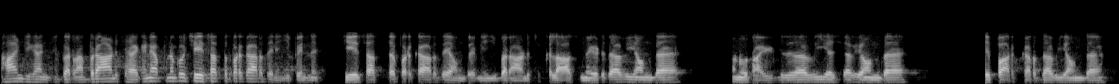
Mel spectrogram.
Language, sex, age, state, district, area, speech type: Punjabi, male, 30-45, Punjab, Fatehgarh Sahib, urban, conversation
